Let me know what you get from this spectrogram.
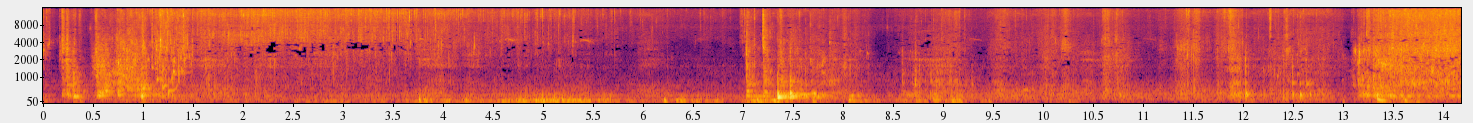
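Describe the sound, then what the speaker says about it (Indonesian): Spring onions watered in a village garden in the late afternoon, with a steady close splash and trickle of water that pauses and then starts again, while no one speaks. "Kita menyiram bawang daun."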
